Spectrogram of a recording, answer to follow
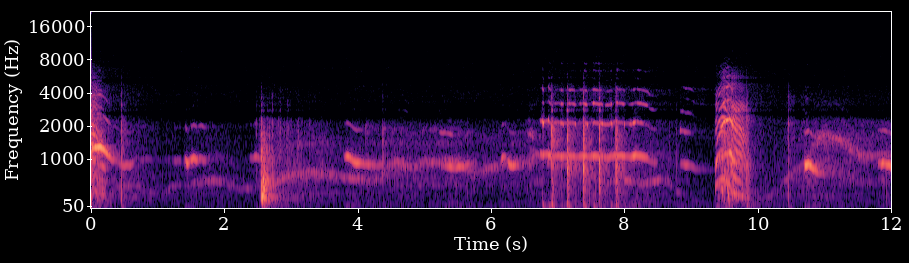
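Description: A cartoon bird character crying in high, wavering whimpers and short falling wails, with a thump about two and a half seconds in.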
